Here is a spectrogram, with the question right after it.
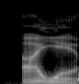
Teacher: when you say I am naturally, it spawns a tiny invisible Y. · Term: intrusive sounds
